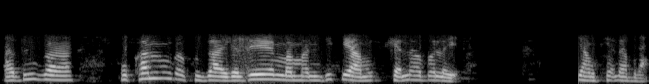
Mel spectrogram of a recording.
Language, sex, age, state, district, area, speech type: Manipuri, female, 45-60, Manipur, Kangpokpi, urban, conversation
